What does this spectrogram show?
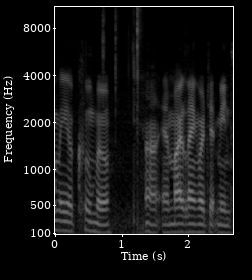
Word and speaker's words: Akumu: You can call me Akumu. In my language, it means nightmare. Oh, that's excellent. Akumu? Did I pronounce that right?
